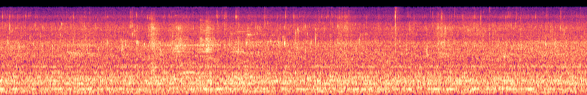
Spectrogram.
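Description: Battered green chillies (mirchi bajji) deep-frying in a large iron kadai of bubbling oil, over a steady low rumble, with a few faint light clicks.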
